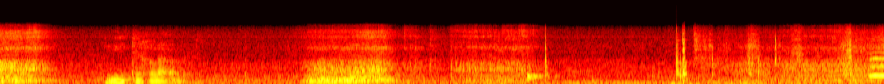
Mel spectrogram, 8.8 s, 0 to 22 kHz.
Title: Massive snore - Mega snurk 2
